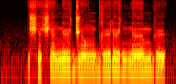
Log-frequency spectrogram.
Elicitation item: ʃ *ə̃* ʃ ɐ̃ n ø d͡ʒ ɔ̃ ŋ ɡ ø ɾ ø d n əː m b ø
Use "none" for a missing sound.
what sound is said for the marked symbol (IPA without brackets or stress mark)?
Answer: ə̃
